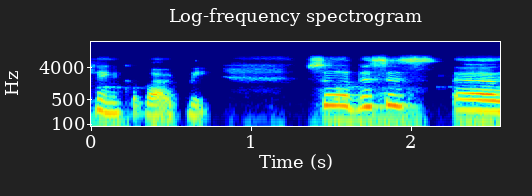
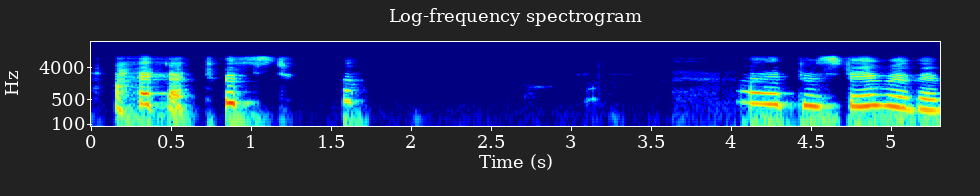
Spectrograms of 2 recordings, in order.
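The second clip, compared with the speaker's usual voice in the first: pitched-up words breaking through stifled laughter; 6 semitones higher than usual. Recounting a frustrating memory, laughing while speaking. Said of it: "I'm laughing".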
